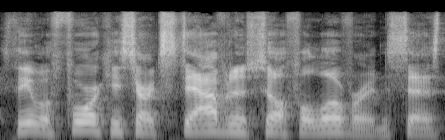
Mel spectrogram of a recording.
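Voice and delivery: ordinary talk, nothing marked

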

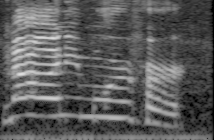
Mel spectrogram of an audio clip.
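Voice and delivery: high whiny protest; whiny plea. Retold or imitated. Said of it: "I was like".

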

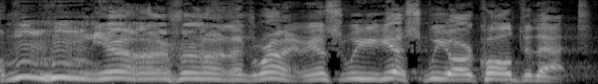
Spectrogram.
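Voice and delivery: lightly voiced churchgoers agreeing; nodding congregation. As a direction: murmur along as a congregation would. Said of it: "collectively around the room, we all go".

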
